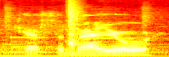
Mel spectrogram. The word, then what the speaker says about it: Casimero: Can I pronounce the name? Casimero?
